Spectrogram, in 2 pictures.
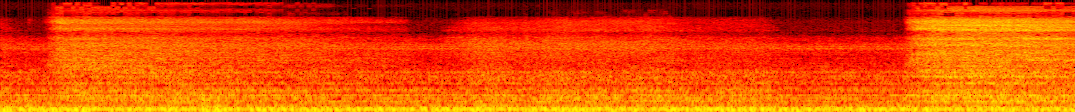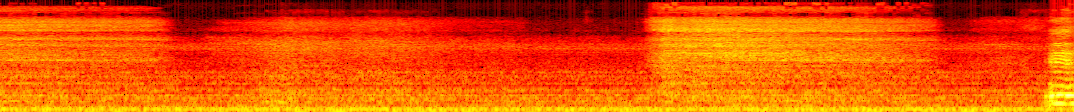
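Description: Deep, slow breaths during a strength exercise with heel slides, heard as three long airy inhale-exhale cycles close to the mic, with quiet pauses between them.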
